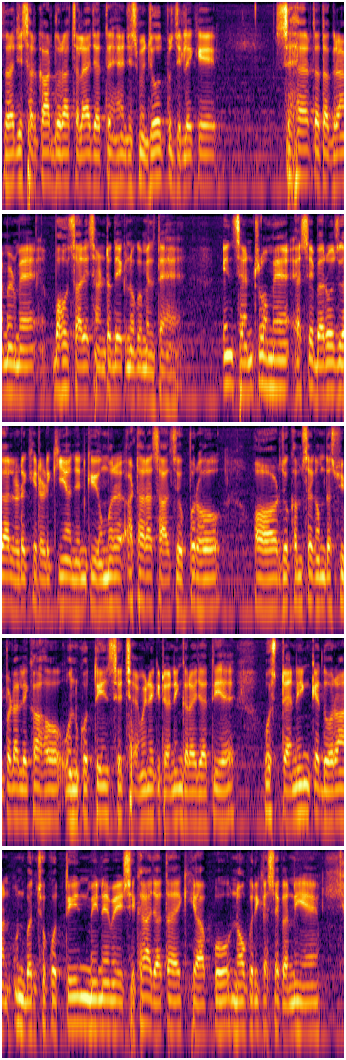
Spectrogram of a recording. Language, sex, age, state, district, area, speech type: Hindi, male, 60+, Rajasthan, Jodhpur, urban, spontaneous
